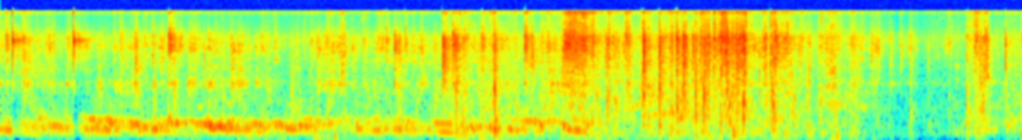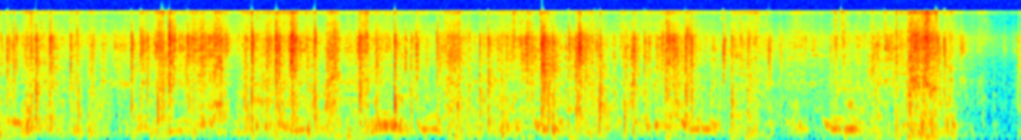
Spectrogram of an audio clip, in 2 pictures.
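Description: Several Iraqi pigeons of an old breed coo in soft, repeated throaty phrases, close by, with a brief lull midway before the cooing resumes.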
